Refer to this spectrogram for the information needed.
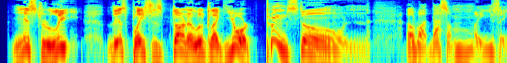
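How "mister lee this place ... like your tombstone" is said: over-the-top, hammy, swooping American voice acting. Quoting a line from an early video game, in over-the-top American voice acting. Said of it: "really over the top American".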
